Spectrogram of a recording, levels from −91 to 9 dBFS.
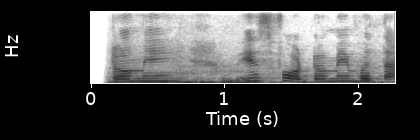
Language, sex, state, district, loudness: Hindi, female, Punjab, Pathankot, -14 LUFS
